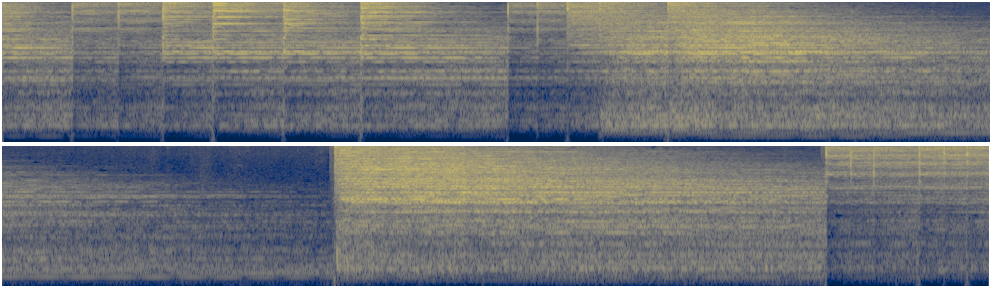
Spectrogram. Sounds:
Percussion, Musical instrument, playing cymbal, Cymbal, Hi-hat

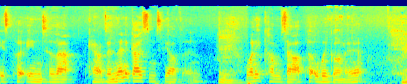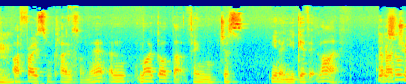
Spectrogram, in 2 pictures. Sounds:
Speech

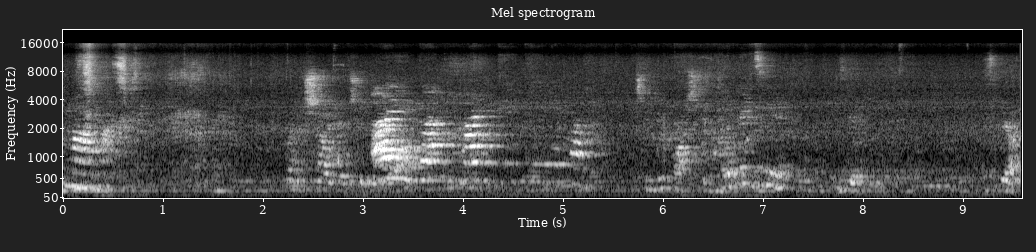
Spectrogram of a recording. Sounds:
Speech

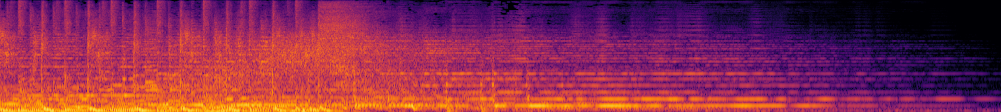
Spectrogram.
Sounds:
Electronic music, Music

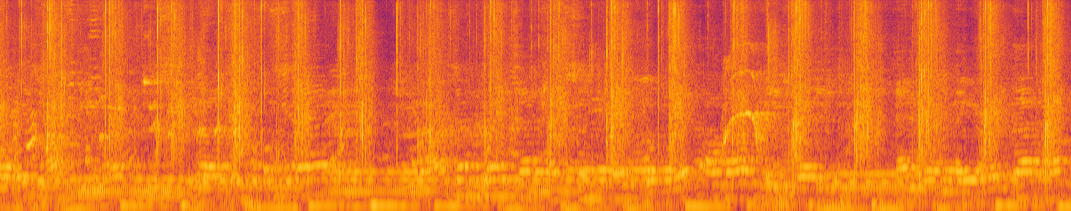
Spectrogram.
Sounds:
Music

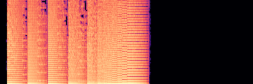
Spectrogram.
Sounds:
Soundtrack music, Music

